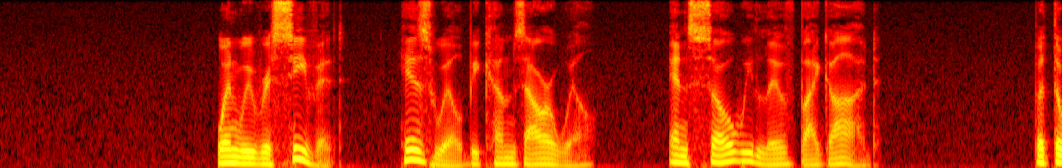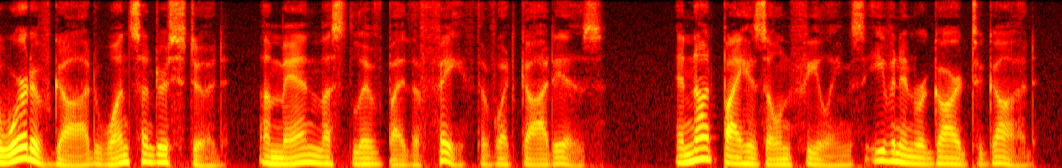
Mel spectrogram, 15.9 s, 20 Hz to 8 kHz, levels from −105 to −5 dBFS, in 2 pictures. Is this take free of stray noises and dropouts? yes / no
yes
